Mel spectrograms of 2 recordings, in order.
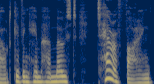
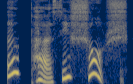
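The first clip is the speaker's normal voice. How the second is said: much higher, hushing wife voice; high shushing wife; 12 semitones higher, much slower than usual. Acted. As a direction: shush him, high and anxious.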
